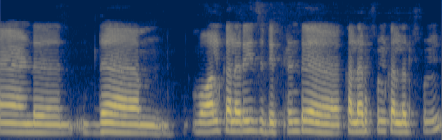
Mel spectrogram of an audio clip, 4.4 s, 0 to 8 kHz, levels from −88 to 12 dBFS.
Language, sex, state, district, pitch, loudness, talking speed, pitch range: English, female, Punjab, Kapurthala, 195 Hz, -16 LUFS, 110 wpm, 180-205 Hz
